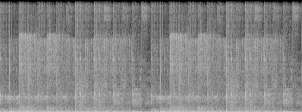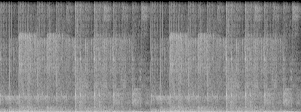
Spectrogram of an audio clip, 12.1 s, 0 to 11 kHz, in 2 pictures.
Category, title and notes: Instrument samples > Percussion
This 159bpm Drum Loop is good for composing Industrial/Electronic/Ambient songs or using as soundtrack to a sci-fi/suspense/horror indie game or short film.
Alien, Ambient, Dark, Drum, Industrial, Loop, Loopable, Packs, Samples, Soundtrack, Underground, Weird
